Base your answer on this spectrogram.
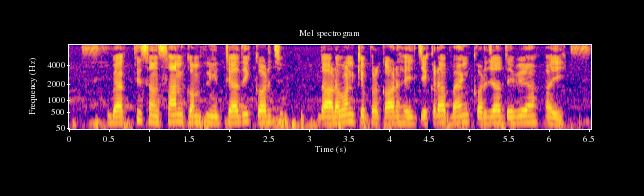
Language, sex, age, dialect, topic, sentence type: Magahi, female, 18-24, Western, banking, statement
